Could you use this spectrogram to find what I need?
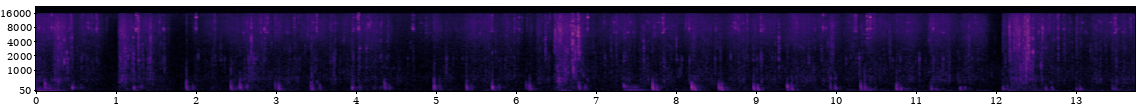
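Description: Footsteps thud steadily on hard floors.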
